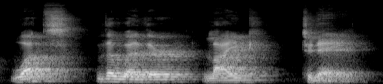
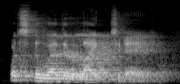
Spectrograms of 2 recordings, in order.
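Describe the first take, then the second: First: The sentence is said slowly and carefully. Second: The words run smoothly together. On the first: "Do it slowly this time" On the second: "Now I'm going to link it together this time"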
